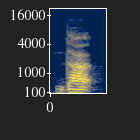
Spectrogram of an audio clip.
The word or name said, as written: da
